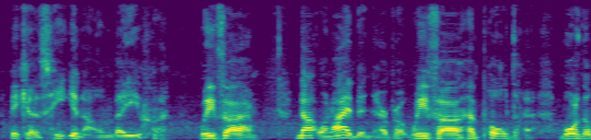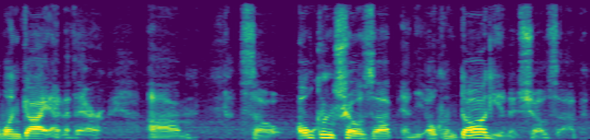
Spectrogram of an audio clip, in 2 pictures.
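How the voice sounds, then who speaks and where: A retired security patrolman, an older American, spins casual, meandering stories full of acted-out dialogue and salty words. His voice sits in the mid range, with a little noise in the background.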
